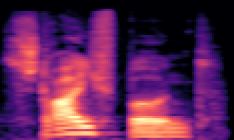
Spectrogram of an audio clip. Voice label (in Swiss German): "streifband", alsace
